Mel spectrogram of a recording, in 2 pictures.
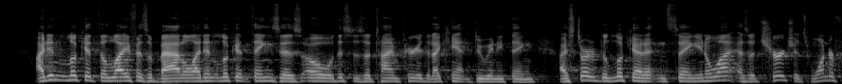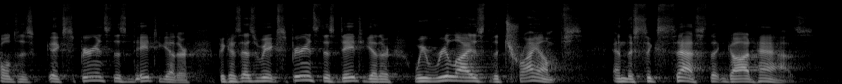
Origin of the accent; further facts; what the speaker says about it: Oregon, United States; I come from Oregon.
